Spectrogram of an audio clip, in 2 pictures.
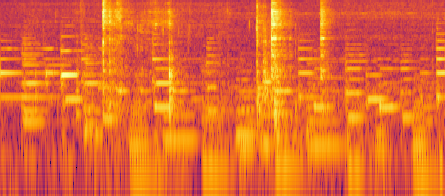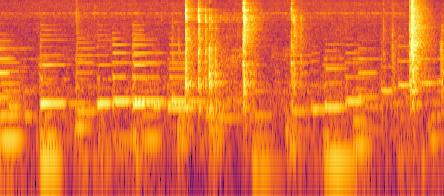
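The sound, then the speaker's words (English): Metal tongs clink and scrape against a pan as cooked spaghetti for carbonara is lifted in, making many sharp, uneven taps and rattles at a moderate level, with no talk. “Now the pasta is ready. Using tongs, place it into the pan.”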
